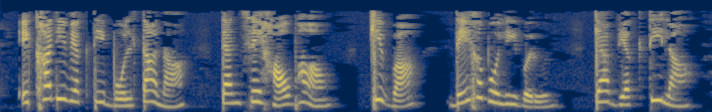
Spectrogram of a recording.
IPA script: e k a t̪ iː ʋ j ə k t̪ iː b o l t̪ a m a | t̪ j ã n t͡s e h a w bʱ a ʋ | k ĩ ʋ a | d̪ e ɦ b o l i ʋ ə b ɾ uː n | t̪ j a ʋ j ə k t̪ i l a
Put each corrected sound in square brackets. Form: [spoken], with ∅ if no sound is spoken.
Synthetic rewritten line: e [kʰ] a [d̪] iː ʋ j ə k t̪ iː b o l t̪ a [n] a | t̪ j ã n t͡s e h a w bʱ a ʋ | k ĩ ʋ a | d̪ e ɦ b o l i ʋ ə [∅] ɾ uː n | t̪ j a ʋ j ə k t̪ i l a

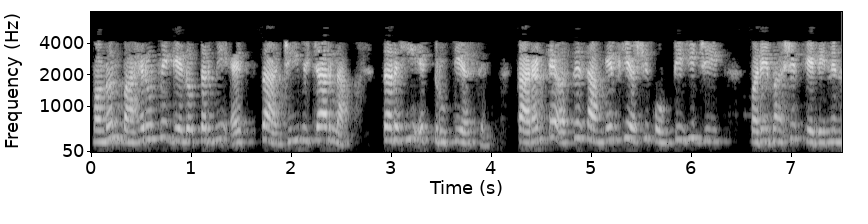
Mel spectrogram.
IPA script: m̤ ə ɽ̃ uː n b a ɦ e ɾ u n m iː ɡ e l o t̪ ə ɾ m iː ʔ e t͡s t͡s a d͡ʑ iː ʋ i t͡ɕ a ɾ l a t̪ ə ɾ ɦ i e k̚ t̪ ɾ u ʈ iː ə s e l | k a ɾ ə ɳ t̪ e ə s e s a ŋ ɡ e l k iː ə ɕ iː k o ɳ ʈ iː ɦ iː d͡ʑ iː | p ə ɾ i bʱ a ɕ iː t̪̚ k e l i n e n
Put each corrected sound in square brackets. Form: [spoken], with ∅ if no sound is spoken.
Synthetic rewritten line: m̤ ə ɽ̃ uː n b a ɦ e ɾ [uː] n m iː ɡ e l o t̪ ə ɾ m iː ʔ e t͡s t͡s a d͡ʑ iː ʋ i t͡ɕ a ɾ l a t̪ ə ɾ ɦ [iː] e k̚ t̪ ɾ u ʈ iː ə s e l | k a ɾ ə ɳ t̪ e ə s e s a ŋ ɡ e l k iː ə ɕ iː k o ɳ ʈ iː ɦ iː d͡ʑ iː | p ə ɾ i bʱ a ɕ iː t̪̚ k e l i n e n

